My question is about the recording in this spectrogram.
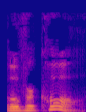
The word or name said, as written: overcall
